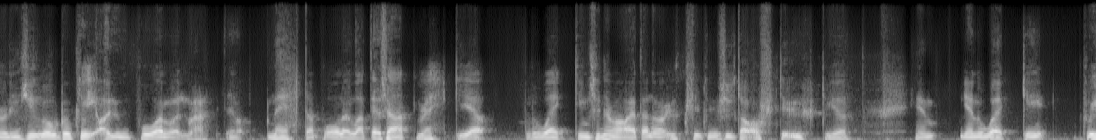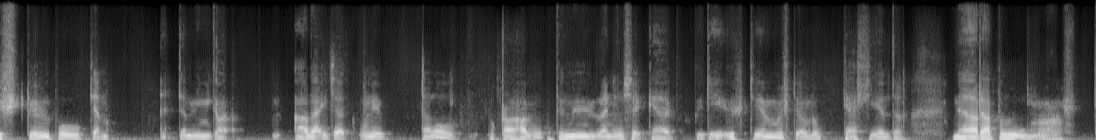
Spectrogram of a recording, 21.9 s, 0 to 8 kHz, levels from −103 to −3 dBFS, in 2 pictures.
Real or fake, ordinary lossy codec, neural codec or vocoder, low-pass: fake; none; codec, 16 kHz, 1 kbps, X-Codec, HuBERT features, trained on general audio; none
